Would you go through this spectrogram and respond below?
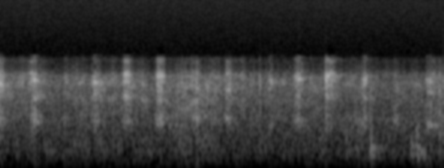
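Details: Fiyero, a pet Chihuahua-Miniature Pinscher mix craving constant attention and sensing someone coming home, pants quietly indoors: quick, breathy, hissing puffs, several per second, soft and even throughout.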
